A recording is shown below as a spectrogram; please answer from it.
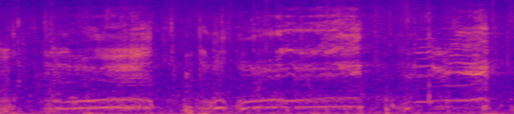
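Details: Wild boar feeding at night at a forest feeder: three long, whining squeals, each about a second or more, steady in pitch with a slight rise, separated by brief gaps filled with rustling.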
